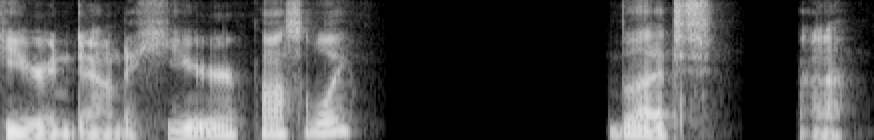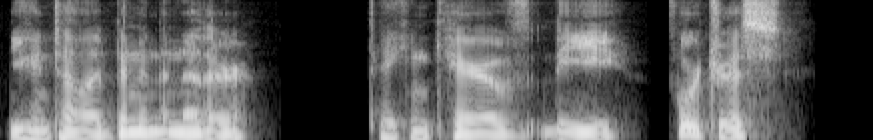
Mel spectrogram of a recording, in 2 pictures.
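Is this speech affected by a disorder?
No.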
